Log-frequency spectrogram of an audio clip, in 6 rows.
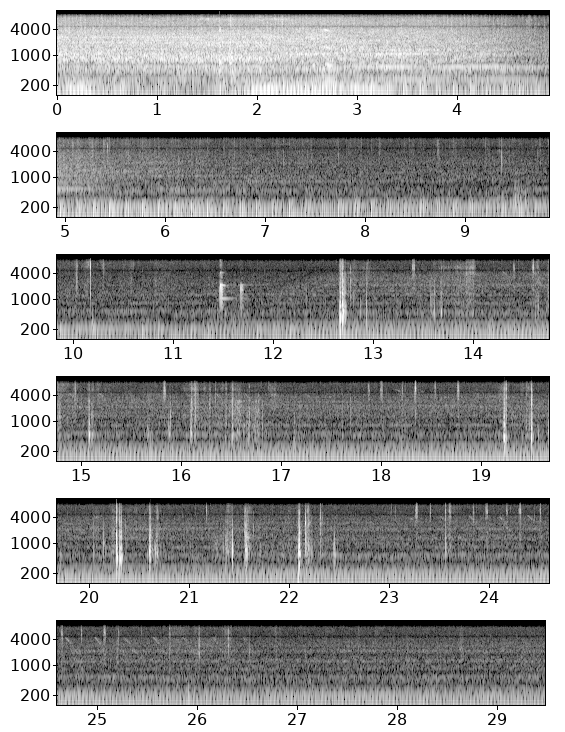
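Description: Mazdaspeed Protege's turbocharged 2.0-litre four-cylinder idling steadily, with Seafoam just drawn in through the brake booster vacuum line. The sound is loud at first and fades over the first several seconds, and a few sharp clicks come through near the middle.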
